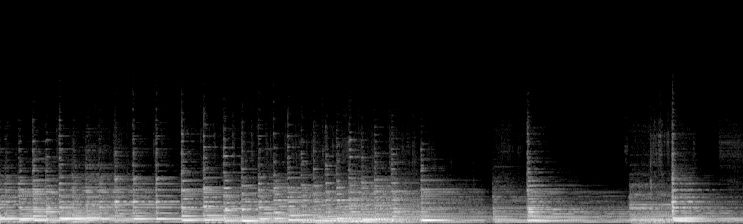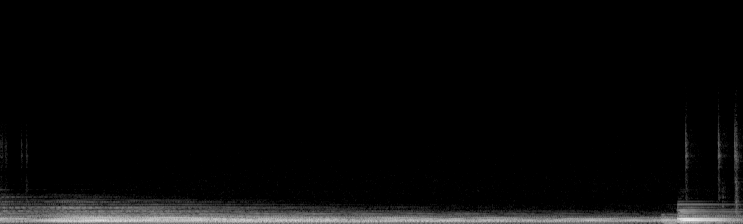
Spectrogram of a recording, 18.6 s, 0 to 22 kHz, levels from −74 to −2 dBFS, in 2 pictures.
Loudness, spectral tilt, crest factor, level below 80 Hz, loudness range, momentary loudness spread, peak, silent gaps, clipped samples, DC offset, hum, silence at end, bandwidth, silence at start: -14 LUFS; -5 dB/octave; 14 dB; -66 dBFS; 14 LU; 17 LU; 0 dBFS; none; under 0.1%; under 0.1%; none; 0 s; 10 kHz; 0 s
